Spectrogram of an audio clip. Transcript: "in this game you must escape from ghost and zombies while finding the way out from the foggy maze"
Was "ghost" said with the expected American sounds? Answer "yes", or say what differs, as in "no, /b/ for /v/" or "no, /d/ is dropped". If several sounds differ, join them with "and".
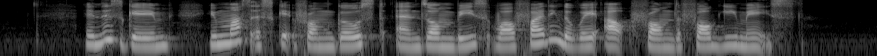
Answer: yes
